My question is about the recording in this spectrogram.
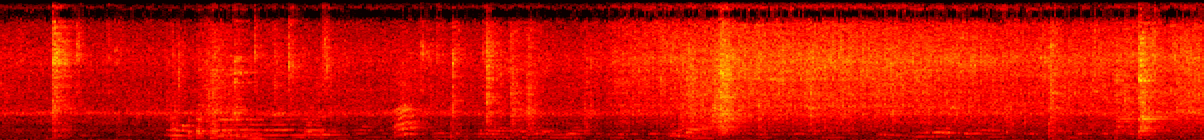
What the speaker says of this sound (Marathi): कांदा लालसर व्हायला पाहिजे ना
